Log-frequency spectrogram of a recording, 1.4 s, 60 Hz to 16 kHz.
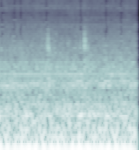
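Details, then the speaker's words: BMW M3 Competition rear wheel turning slowly: light regular tick about twice a second over a low rumble. The owner suspects the longer wheel bolts, reinstalled after removing spacers, scrape the handbrake springs, not the wheel bearings. "so I've read on the internet that these longer wheel bolts are able to scrape against the Springs of the handbrake assembly creating that ticking noise so not the wheel bearings"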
